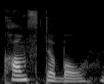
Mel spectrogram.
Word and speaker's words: comfortable: มันไม่ใช่อยากจะให้ออกเสียงเป็น comfortable มีแค่สามพยาง comfortable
